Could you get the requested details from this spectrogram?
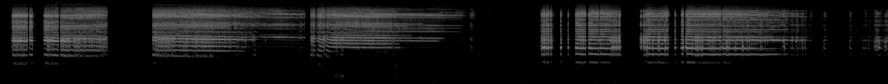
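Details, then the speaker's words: Male patient with L3–L4–L5–S1 disc bulges and bilateral sciatica, during electro-acupuncture including local pain points: high shrill electronic tones in bursts with brief gaps, the device signal that the needle sits on the correct point, reading above 500. "Sound వింటున్నారు కదా అంటే మనం correct point లో ఆ student place చేసినట్టు అర్థం అవ్వట 500 above వెళ్తే అది దీన్ని బట్టి తెలిసిపోతుంది"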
